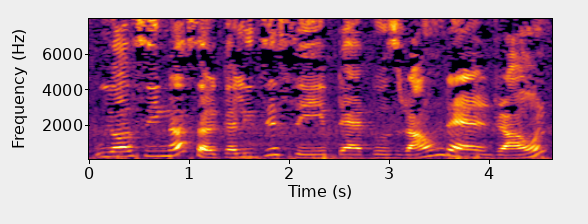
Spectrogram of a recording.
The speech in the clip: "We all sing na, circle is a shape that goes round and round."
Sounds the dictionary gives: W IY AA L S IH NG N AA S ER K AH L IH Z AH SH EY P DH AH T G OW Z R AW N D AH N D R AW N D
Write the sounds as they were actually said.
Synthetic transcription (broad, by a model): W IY AA L S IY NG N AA S ER K AH L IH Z AH S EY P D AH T G OW Z R AW N D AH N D R AW N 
